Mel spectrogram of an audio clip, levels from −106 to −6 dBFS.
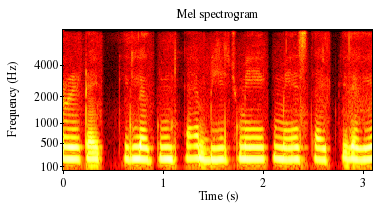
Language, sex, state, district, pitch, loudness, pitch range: Hindi, female, Delhi, New Delhi, 210 Hz, -18 LUFS, 205-215 Hz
